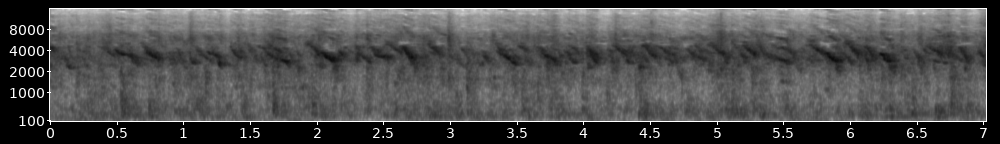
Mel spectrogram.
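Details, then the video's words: Domestic chicks peeping together: a dense, continuous chorus of high, short, repeated cheeps from several young birds, with a steady noisy background throughout. "فرخه . صيصان"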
